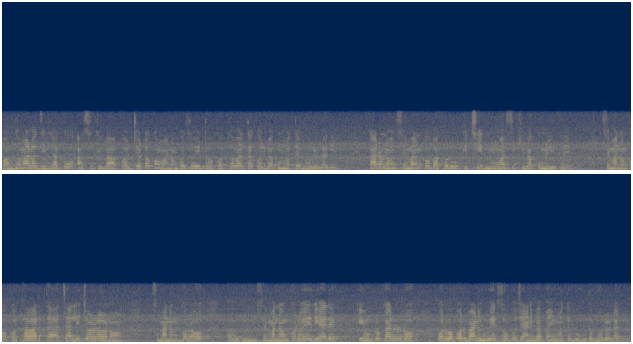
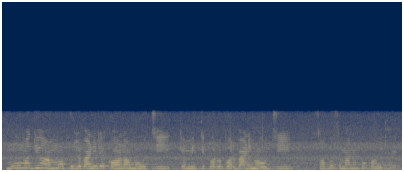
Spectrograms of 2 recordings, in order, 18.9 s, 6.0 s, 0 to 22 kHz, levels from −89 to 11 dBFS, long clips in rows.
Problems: constant background noise, background conversations at intervals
